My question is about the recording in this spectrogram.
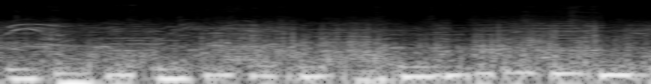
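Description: Loud live dance-band music for a carnival comparsa, driven by a heavy bass line of short repeated notes in a steady rhythm.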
